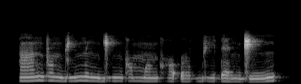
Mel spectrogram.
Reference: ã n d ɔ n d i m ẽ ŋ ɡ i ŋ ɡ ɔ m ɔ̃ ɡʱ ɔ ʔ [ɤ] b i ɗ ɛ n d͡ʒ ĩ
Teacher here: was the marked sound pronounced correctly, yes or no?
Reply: yes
